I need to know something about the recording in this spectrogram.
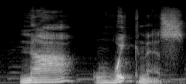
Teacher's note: not 的 T 去掉，这叫略音，后面是以辅音开头，前面的辅音不发音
